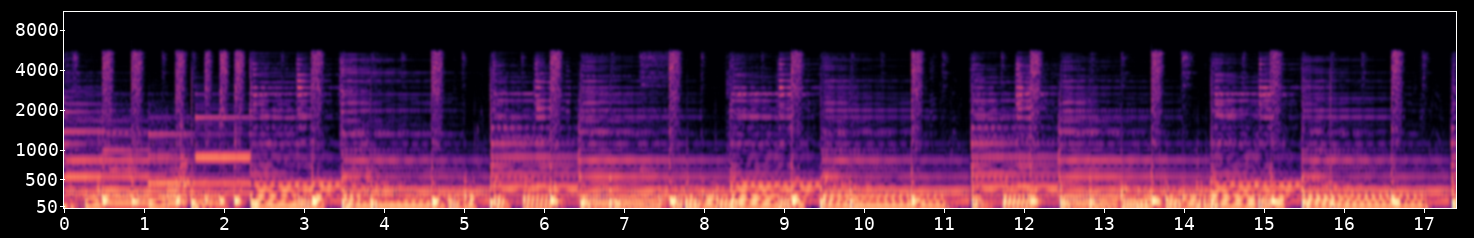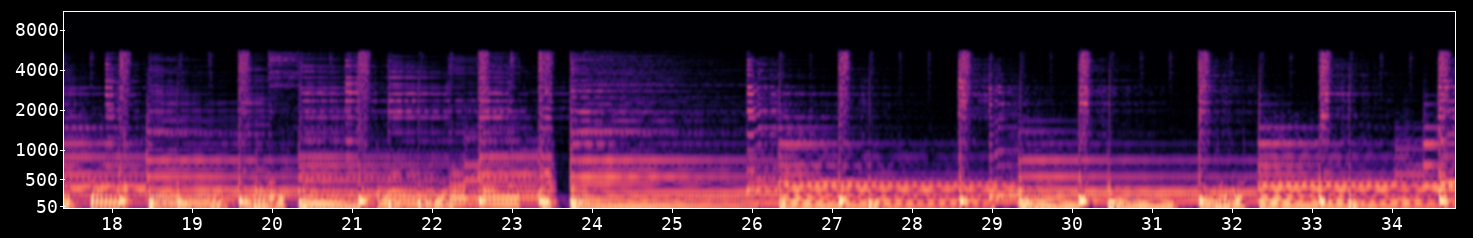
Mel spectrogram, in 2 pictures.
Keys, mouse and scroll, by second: 0.6 click, 0.7 click, 2.1 click, 2.2 click, 3.0 click, 7.1 scroll up 1, 8.3 scroll up 1, 9.9 click, 12.9 scroll down 1, 13.9 p, 15.0 click, 16.2 scroll up 2, 17.1 click, 17.2 click, 19.3 scroll down 1, 20.6 click, 20.8 click, 22.2 click, 25.7 scroll up 1, 28.8 click, 28.9 click, 29.0 click, 29.0 click, 29.5-30.1 scroll down 1, 30.6 click, 30.7 click, 32.1 click, 33.0 click, 33.1 click, 34.2 click.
